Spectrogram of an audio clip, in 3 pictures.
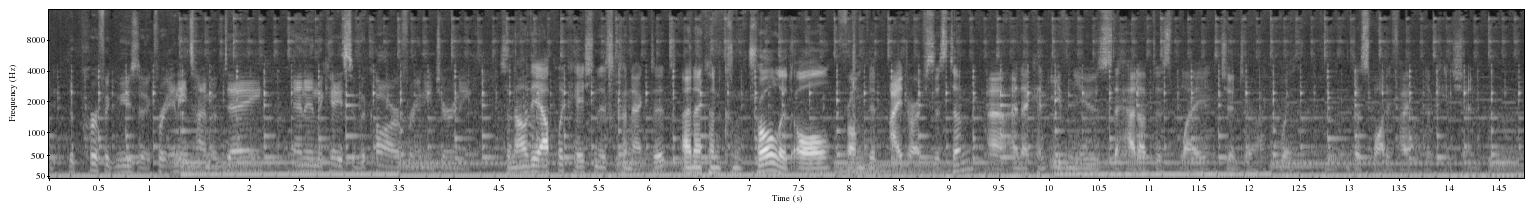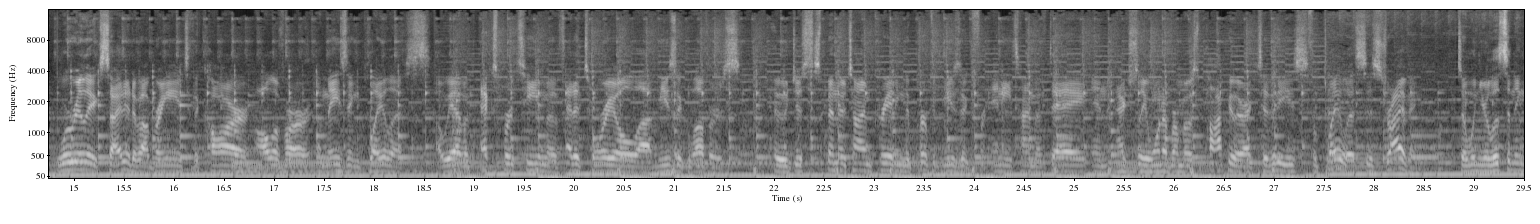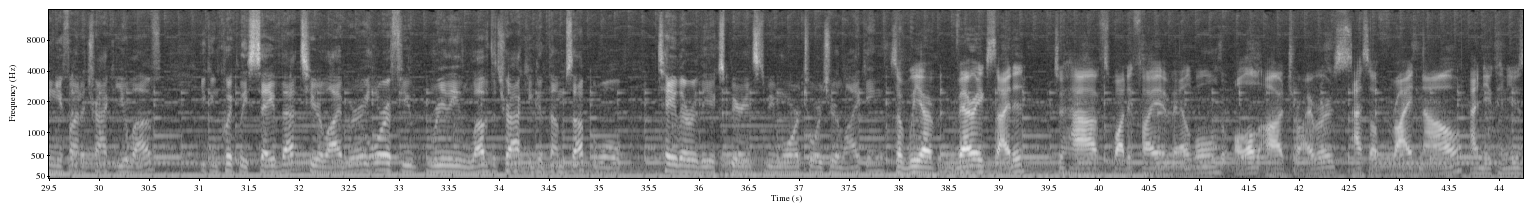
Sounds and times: Music: 0.0s - 44.2s
Speech: 0.2s - 44.2s.

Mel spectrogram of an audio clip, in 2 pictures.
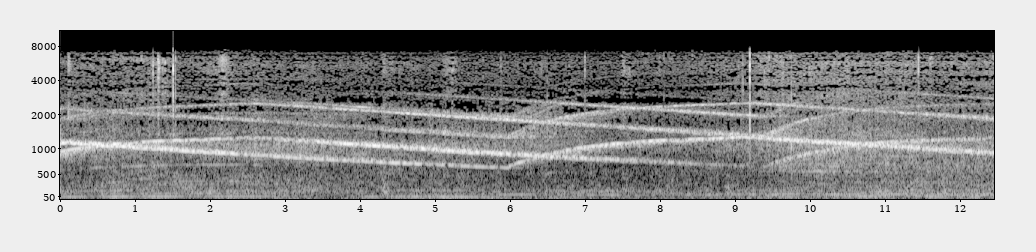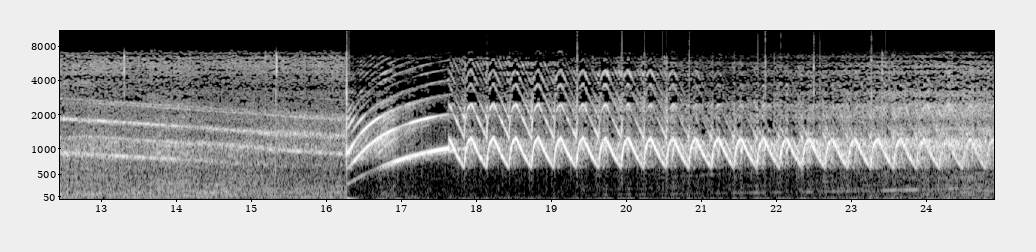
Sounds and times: Fire engine, fire truck (siren): 0.0s - 24.9s.

